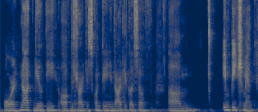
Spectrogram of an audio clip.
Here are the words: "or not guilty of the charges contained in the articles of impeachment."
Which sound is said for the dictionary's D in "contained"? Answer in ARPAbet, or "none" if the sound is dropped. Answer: none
